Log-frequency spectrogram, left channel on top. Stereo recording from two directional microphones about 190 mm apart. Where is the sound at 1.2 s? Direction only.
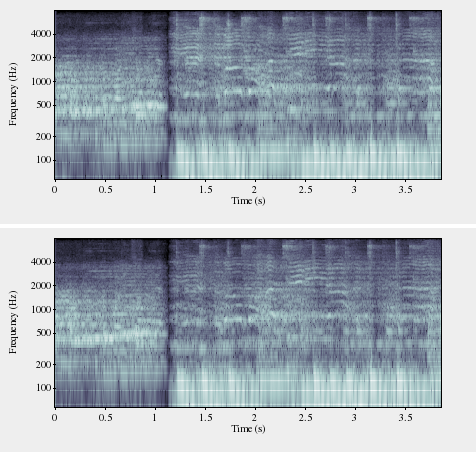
25° right (ahead or behind).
